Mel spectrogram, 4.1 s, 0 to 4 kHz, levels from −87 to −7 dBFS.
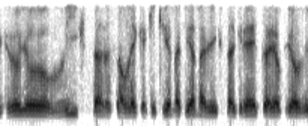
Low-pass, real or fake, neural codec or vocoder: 3.6 kHz; real; none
